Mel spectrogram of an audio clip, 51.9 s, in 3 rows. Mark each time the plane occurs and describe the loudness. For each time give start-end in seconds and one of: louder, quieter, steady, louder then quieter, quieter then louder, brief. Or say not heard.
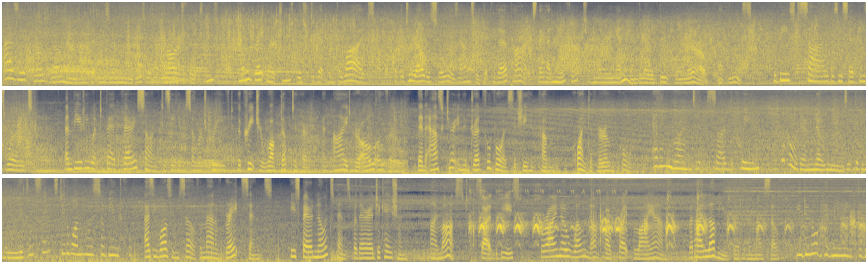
0.0-51.8 quieter.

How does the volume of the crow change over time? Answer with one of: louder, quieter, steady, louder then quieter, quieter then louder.
quieter.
